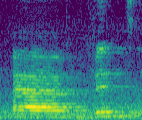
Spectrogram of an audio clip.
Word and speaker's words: Vint: Vint is spelled mint, but with a V to get a good understanding.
